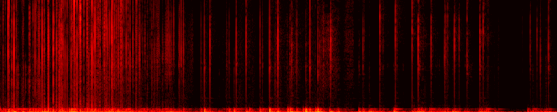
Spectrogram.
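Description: Long acrylic nails scratch and tap the metal mesh grille on top of a black desktop USB condenser microphone with a hollow metal body, then tap along the body near the base and the gain knob. A dense, scratchy rustle over heavy low booming thuds gives way to a run of quick, separate, close-up taps, each with a deep, muffled resonance and a short bright click.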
